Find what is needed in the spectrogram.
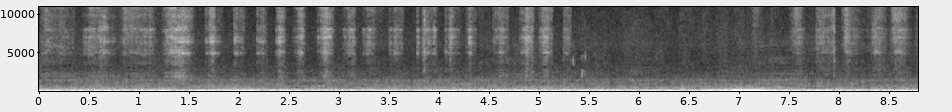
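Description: Paintbrush bristles scratching and stippling over a textured moulded brick surface, several short strokes a second, over a low steady hum.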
